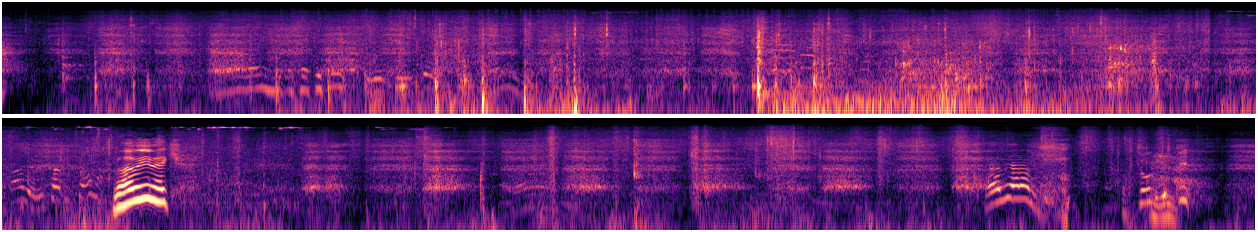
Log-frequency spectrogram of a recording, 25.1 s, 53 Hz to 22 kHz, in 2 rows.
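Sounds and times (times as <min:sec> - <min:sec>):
bike frame rattling: 0:00.5 - 0:12.2
wind on microphone: 0:07.6 - 0:11.6.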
